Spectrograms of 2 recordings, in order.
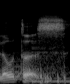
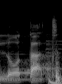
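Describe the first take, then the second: First: The word ends with an s sound. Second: The word ends with a t sound. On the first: This is the English way to say the name. "Ang pronunciation talaga ay Lotus in English" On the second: This is how local people say the name. "ang pronunciation nila dyan ay Lotat"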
